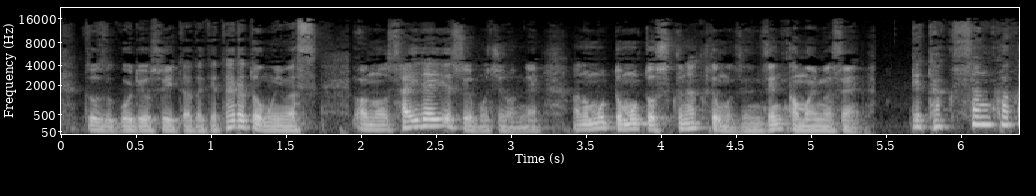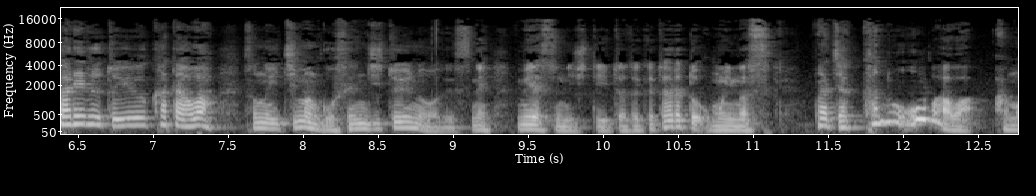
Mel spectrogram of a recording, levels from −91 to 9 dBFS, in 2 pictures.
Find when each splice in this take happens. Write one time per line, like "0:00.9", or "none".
0:01.9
